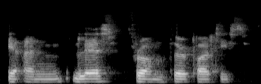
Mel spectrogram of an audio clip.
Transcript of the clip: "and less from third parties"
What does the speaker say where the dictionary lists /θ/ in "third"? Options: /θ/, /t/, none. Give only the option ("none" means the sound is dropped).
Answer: /θ/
